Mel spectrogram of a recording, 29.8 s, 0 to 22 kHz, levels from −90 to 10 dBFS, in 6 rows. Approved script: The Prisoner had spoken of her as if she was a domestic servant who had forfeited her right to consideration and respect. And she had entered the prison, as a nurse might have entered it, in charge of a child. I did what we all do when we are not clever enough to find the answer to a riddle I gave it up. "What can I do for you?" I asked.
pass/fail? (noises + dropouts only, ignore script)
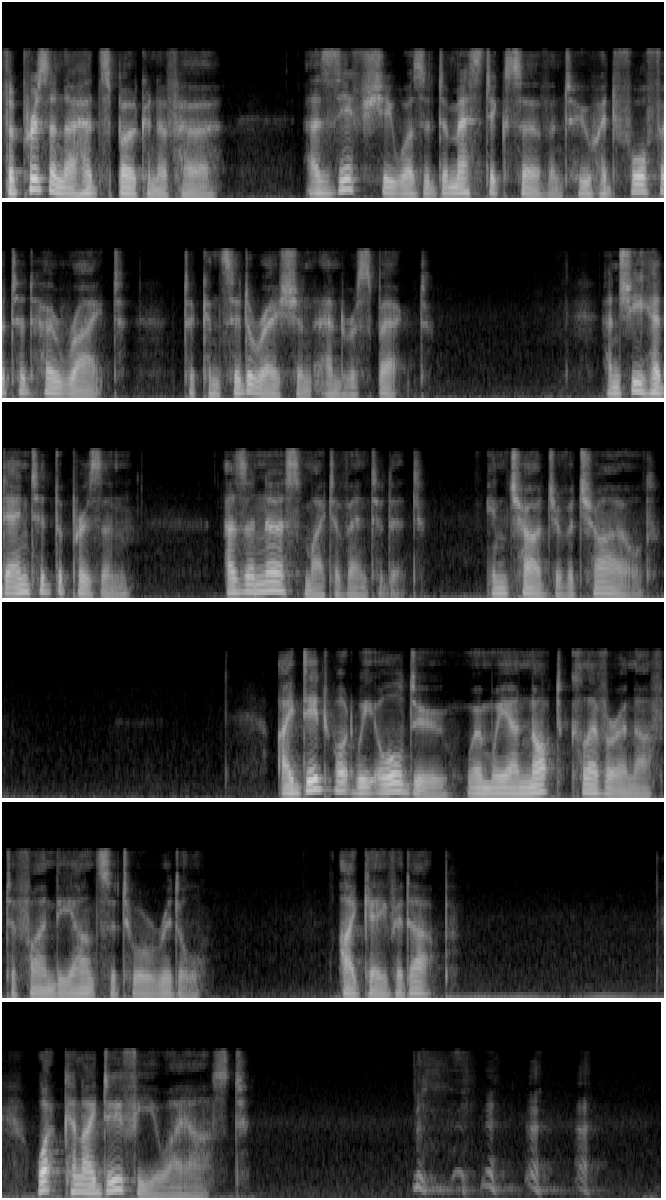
fail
